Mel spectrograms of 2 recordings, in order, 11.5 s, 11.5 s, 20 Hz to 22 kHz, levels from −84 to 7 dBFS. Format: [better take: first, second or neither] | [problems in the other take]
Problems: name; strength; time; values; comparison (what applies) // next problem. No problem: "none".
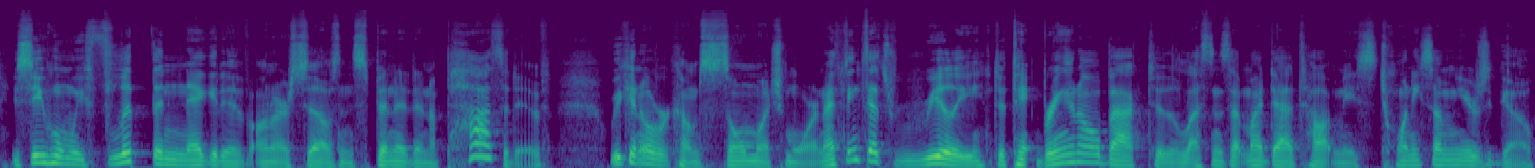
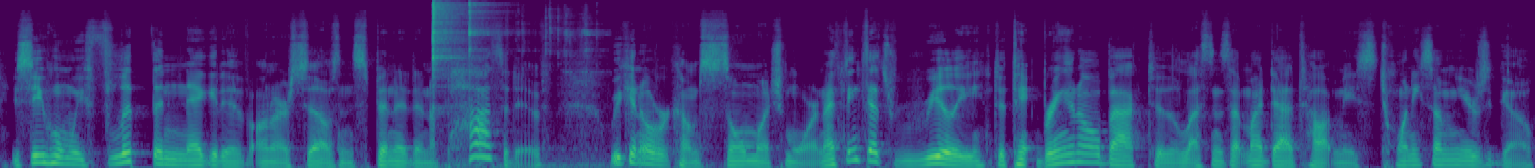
first | jangling keys; loud; at 3 s; peak 5 dB above the speech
